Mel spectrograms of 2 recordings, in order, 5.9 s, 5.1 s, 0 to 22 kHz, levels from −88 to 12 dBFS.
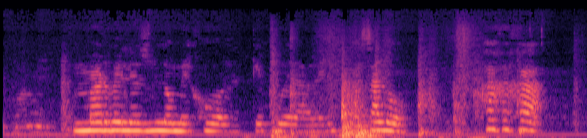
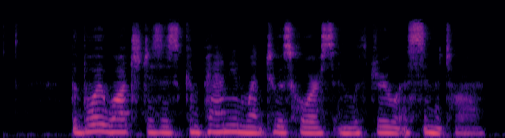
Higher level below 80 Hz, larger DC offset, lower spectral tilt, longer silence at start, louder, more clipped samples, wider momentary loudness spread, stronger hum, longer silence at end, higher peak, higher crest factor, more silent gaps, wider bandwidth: first, -32 dBFS vs -74 dBFS; neither; first, -8 dB/octave vs -5 dB/octave; second, 0.05 s vs 0.7 s; first, -15 LUFS vs -38 LUFS; neither; first, 19 LU vs 6 LU; neither; about the same, 0.1 s vs 0.2 s; first, -2 dBFS vs -24 dBFS; about the same, 14 dB vs 14 dB; neither; about the same, 11 kHz vs 12 kHz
